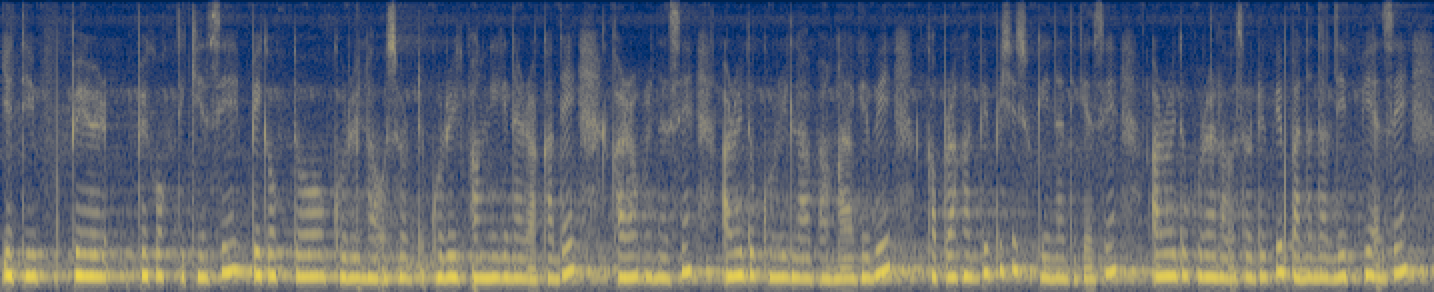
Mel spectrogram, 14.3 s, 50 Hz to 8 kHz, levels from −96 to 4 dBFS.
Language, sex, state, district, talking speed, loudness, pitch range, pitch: Nagamese, female, Nagaland, Dimapur, 165 wpm, -15 LUFS, 205-235 Hz, 215 Hz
